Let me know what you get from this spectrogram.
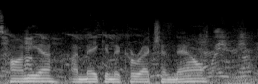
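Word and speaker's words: Chania: Now the other day I kept pronouncing it Chaia because of the way it was spelled ch but that's silent. So it's Hania.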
